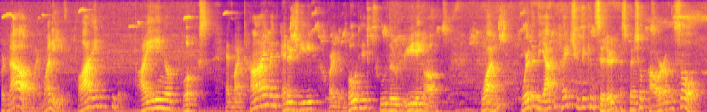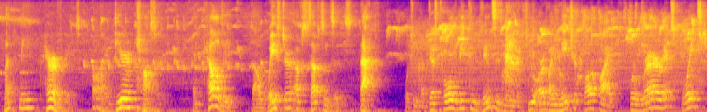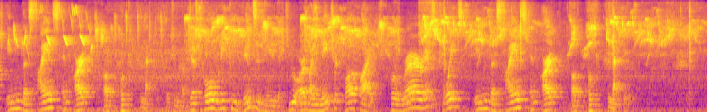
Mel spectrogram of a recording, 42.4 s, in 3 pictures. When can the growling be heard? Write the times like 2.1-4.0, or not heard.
15.9-17.4, 24.1-25.8.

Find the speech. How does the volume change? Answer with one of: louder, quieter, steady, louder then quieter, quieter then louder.
steady.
